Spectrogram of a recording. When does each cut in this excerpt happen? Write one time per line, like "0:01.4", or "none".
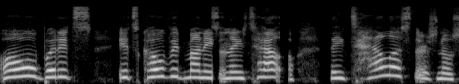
0:02.1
